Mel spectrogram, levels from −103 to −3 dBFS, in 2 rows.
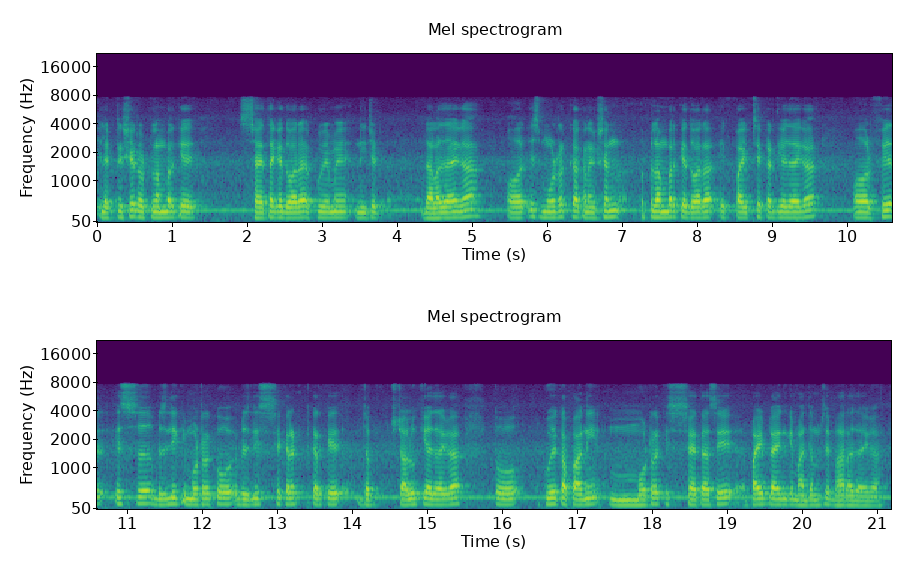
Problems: none marked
